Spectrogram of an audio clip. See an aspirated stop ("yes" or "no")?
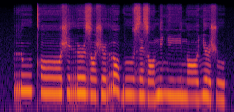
yes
